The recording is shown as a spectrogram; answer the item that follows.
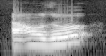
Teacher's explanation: A'udzu, au-nya di sini adalah mad tabi'i karena ada wawu sukun sebelumnya dhammah dan ia dibaca dengan panjang 2 harakat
